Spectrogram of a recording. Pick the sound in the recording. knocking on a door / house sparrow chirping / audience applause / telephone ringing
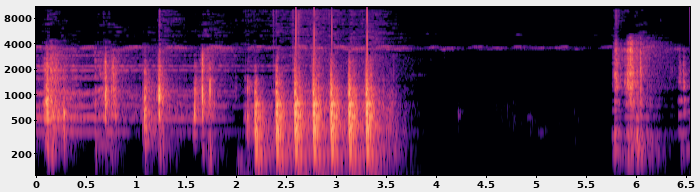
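knocking on a door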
